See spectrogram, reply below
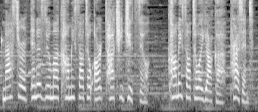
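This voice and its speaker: An actress playing a gentle young noblewoman and swordswoman in a video game, speaking with poised, courteous, poetic formality. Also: high voice, moderate pace. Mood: gracious, wistful. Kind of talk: video game character voice lines. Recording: studio voice over background music.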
